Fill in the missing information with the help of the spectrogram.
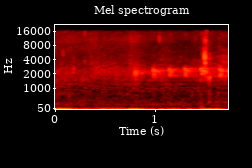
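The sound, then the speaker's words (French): A common blackbird sings quietly, with a short run of soft, repeated chirping notes and one brighter, sharper call near the end. The background is otherwise calm, with no voices. “Et on va commencer alors que le merle noir m'accompagne.”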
